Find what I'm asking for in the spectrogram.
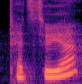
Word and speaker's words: Tetsuya: You're working at Tetsuya.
